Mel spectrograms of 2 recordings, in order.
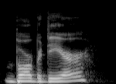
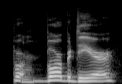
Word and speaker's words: Borobudur: And I believe it's pronounced Bourbadir. I'm not hearing one of you guys correct me, so... – Can I see? – You act like I know what you're doing. I don't get it. – Bourbadir. – Bourbadir, I think is how it's pronounced. Okay. Bourbadir. – I agree with you.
